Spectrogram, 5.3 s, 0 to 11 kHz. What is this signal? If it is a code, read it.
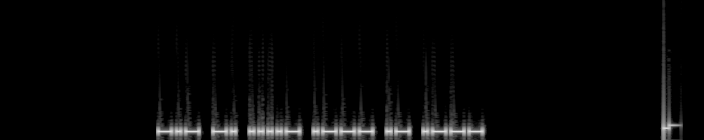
Morse code, heard as a keyed tone, about 34 wpm, 700 Hz. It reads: KN4JAJ
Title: USA Call Signs - 6 Characters - 3x Character Spacing - 35wpm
